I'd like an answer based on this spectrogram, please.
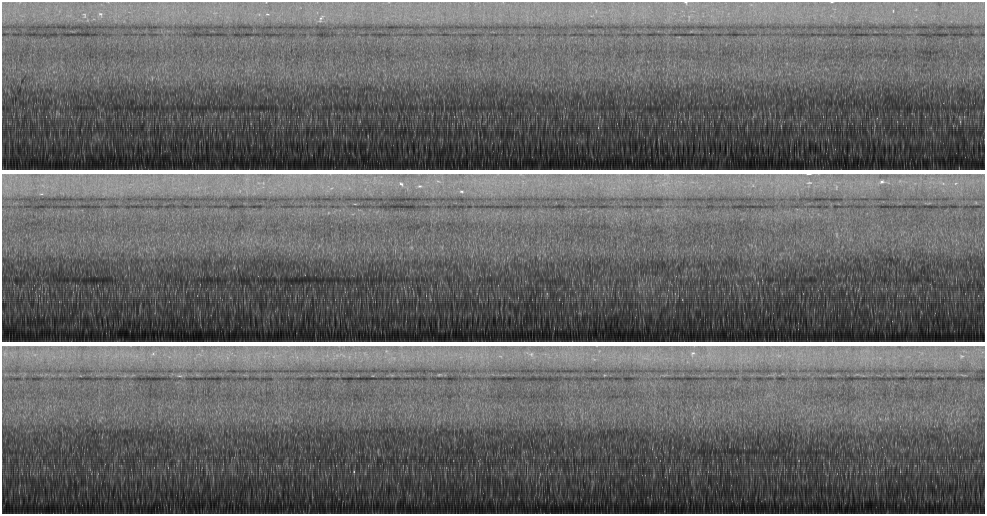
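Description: Airbus light helicopter running on the ground with its rotors turning: a steady high turbine whine over a low, constant rotor hum.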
